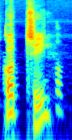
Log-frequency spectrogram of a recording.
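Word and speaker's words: こっち: de acuerdo primero tenemos cochi espacio que en Roma 10 se escribe como con doble c pero se produce a cochi cochi de acuerdo cochi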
